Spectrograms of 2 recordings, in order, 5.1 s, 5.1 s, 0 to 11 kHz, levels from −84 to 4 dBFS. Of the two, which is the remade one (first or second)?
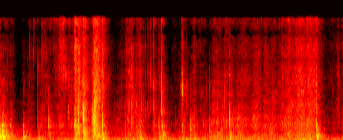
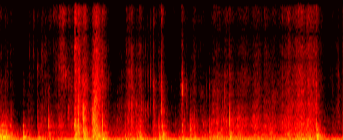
first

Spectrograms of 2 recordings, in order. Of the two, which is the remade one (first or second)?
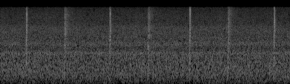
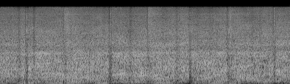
second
